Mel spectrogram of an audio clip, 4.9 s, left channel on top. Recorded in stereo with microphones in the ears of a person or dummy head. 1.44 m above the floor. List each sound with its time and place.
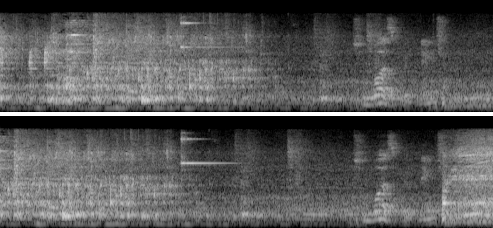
1.8 s a clink: 45° left (ahead or behind), 3.5 m
3.5 s a man speaking: 75° left (ahead or behind), 3.5 m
